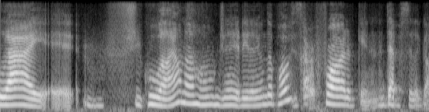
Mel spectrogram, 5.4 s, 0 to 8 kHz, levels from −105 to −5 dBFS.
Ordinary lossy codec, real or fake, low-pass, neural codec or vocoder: none; fake; 7.2 kHz; codec, 16 kHz in and 24 kHz out, 0.4 kbps, LongCat-Audio-Codec, fine tuned four codebook decoder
